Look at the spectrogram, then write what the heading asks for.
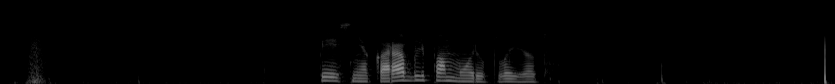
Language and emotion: Russian, neutral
